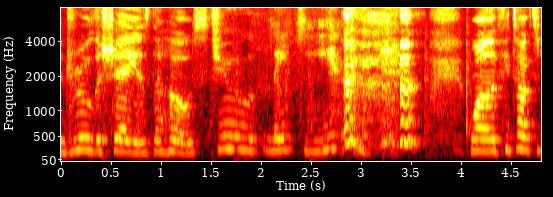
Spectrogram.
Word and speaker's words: Drew Lachey: this with the Drew Lee as the host Drew Ley well if you talk to Tracy Morgan that's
